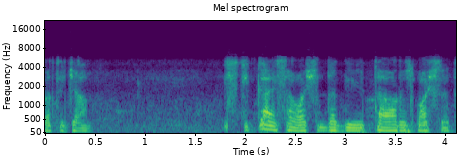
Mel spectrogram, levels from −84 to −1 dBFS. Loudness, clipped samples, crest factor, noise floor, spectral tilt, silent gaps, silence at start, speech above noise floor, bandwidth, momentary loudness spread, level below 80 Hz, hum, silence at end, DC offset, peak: -21 LUFS; under 0.1%; 18 dB; -44 dBFS; -8 dB/octave; none; 0 s; 24 dB; 6.2 kHz; 11 LU; -42 dBFS; none; 0.05 s; under 0.1%; -4 dBFS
